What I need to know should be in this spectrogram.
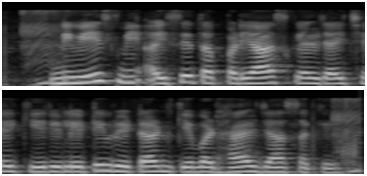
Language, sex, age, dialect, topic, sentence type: Magahi, female, 18-24, Western, banking, statement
